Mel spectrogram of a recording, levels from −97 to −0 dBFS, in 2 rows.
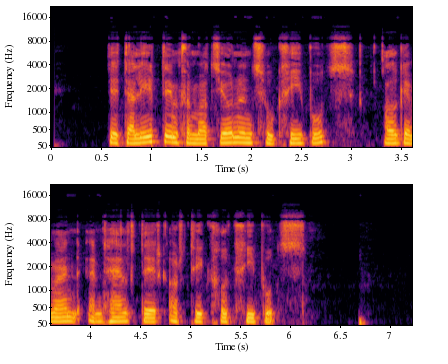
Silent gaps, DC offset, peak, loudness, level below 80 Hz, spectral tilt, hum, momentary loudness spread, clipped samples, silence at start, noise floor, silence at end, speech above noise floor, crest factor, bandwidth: none; under 0.1%; -2 dBFS; -15 LUFS; -44 dBFS; -5.5 dB/octave; none; 11 LU; under 0.1%; 0.6 s; -66 dBFS; 0.5 s; 51 dB; 14 dB; 9.6 kHz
